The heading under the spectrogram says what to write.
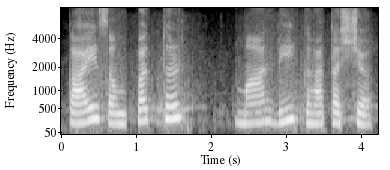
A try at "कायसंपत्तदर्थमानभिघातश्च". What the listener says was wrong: मन तदर्थ भी आएगा बीच में, काय संपत् तदर्थमानभिघातश्च।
